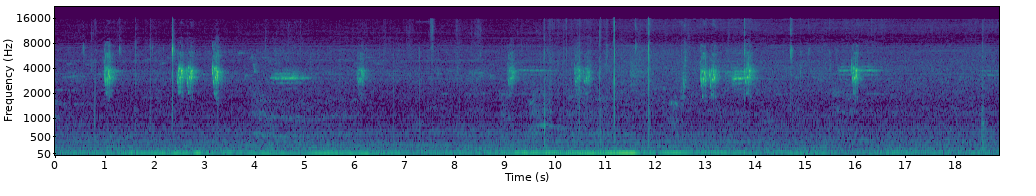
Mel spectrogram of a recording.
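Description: Birds chirping: short high calls scattered every second or two, over a low rumble that swells about halfway through.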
